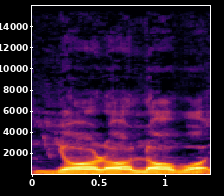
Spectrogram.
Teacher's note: ऐसे व्यंजन वर्ण जिसे बोलने में कम समय लगता है और मुख गुहा से कम प्राणवायु निकलती है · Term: अल्पप्राण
